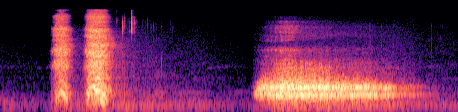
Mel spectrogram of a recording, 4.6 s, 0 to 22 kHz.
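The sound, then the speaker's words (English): A breathing exercise: two quick, sharp sniffs of breath drawn in through the nose, a brief pause, then one long, steady breathy exhale through the mouth, clear with no talking. “Take 2 quick breaths in through your nose. and one long exhale out through your mouth.”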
